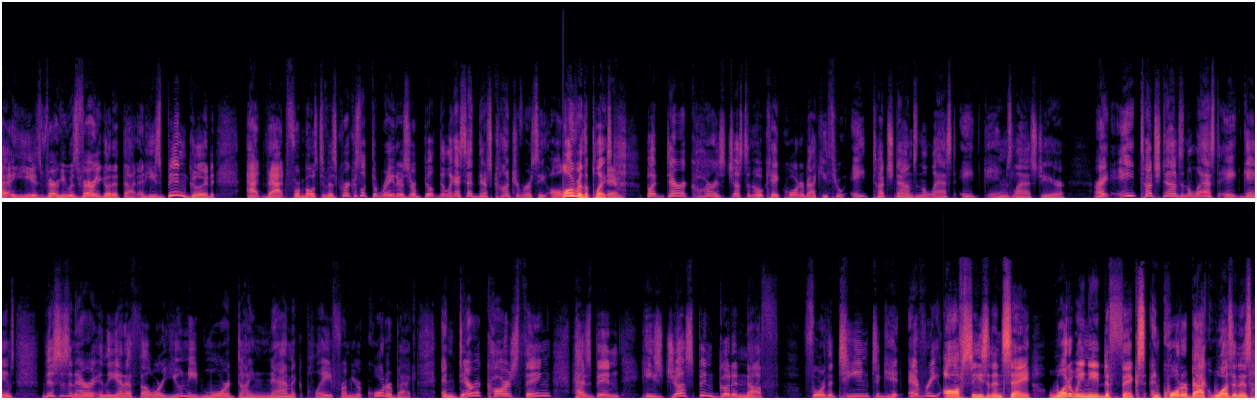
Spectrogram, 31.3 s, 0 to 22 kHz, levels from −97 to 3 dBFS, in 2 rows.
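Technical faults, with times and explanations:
7.02–7.8 s, sudden gain jump: speech and background noise leap up together by about 16 dB, then fall back, likely a digital gain change applied between two samples with no ramp.
27.44 s to end, sudden gain jump: right after "team to hit every", speech and noise step up together by about 12 dB and stay raised, likely the same kind of unramped gain change.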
